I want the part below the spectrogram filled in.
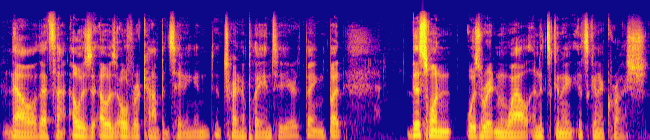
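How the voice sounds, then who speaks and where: A man hosting a casual late-night comedy podcast, talking in a soft, soothing, rambling way and laughing easily. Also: mid-range voice, fairly even intonation, normal speed, dry recording, studio quality. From United States. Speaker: podcast host.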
